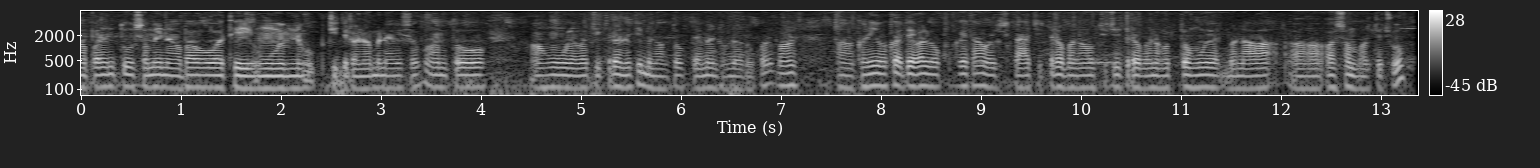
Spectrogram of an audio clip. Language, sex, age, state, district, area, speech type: Gujarati, male, 18-30, Gujarat, Junagadh, urban, spontaneous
